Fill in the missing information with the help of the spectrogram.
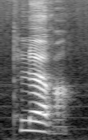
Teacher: The EU is often pronounced E, but in this case, it's much more of an A.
